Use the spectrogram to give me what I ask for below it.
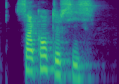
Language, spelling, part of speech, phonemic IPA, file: French, cinquante-six, numeral, /sɛ̃.kɑ̃t.sis/, LL-Q150 (fra)-cinquante-six.wav
- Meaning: fifty-six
